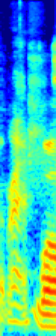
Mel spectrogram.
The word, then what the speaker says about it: Grusch: I was just wondering, why you can't pronounce his last name, because it's Gersh, not Grusch. It's Grusch. Yeah. Grusch. Well, like Rush.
